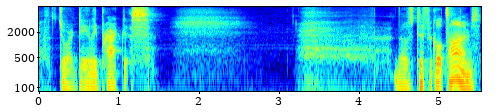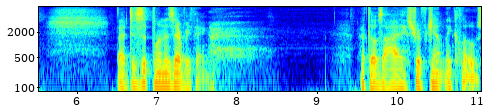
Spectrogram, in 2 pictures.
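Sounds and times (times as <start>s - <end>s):
speech: 0.3s - 1.5s, 4.4s - 7.9s, 9.5s - 11.0s
breathing in through the nose and out through the mouth: 1.6s - 4.4s, 5.6s - 6.5s, 7.6s - 8.5s, 9.2s - 9.6s.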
